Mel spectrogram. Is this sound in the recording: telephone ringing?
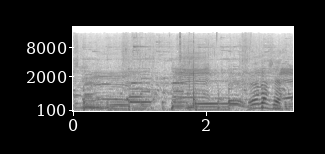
no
